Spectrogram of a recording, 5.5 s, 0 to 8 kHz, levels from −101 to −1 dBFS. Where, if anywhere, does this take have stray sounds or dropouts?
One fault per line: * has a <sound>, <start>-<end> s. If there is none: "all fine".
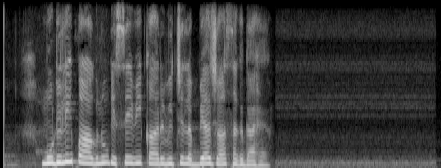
all fine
